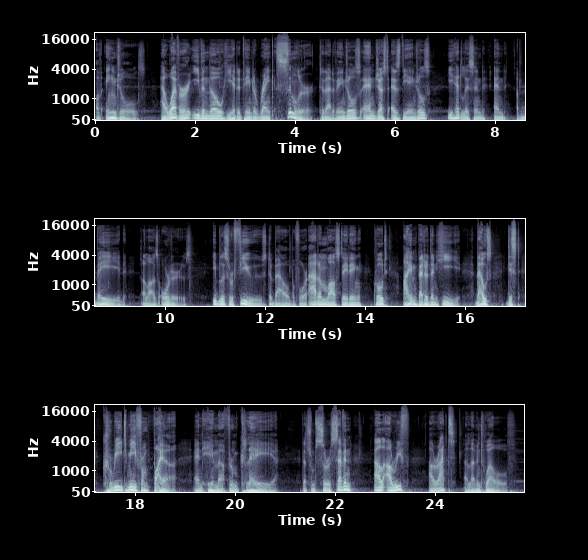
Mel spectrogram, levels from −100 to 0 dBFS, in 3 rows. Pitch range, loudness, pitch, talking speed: 75-110 Hz, -23 LUFS, 90 Hz, 135 wpm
